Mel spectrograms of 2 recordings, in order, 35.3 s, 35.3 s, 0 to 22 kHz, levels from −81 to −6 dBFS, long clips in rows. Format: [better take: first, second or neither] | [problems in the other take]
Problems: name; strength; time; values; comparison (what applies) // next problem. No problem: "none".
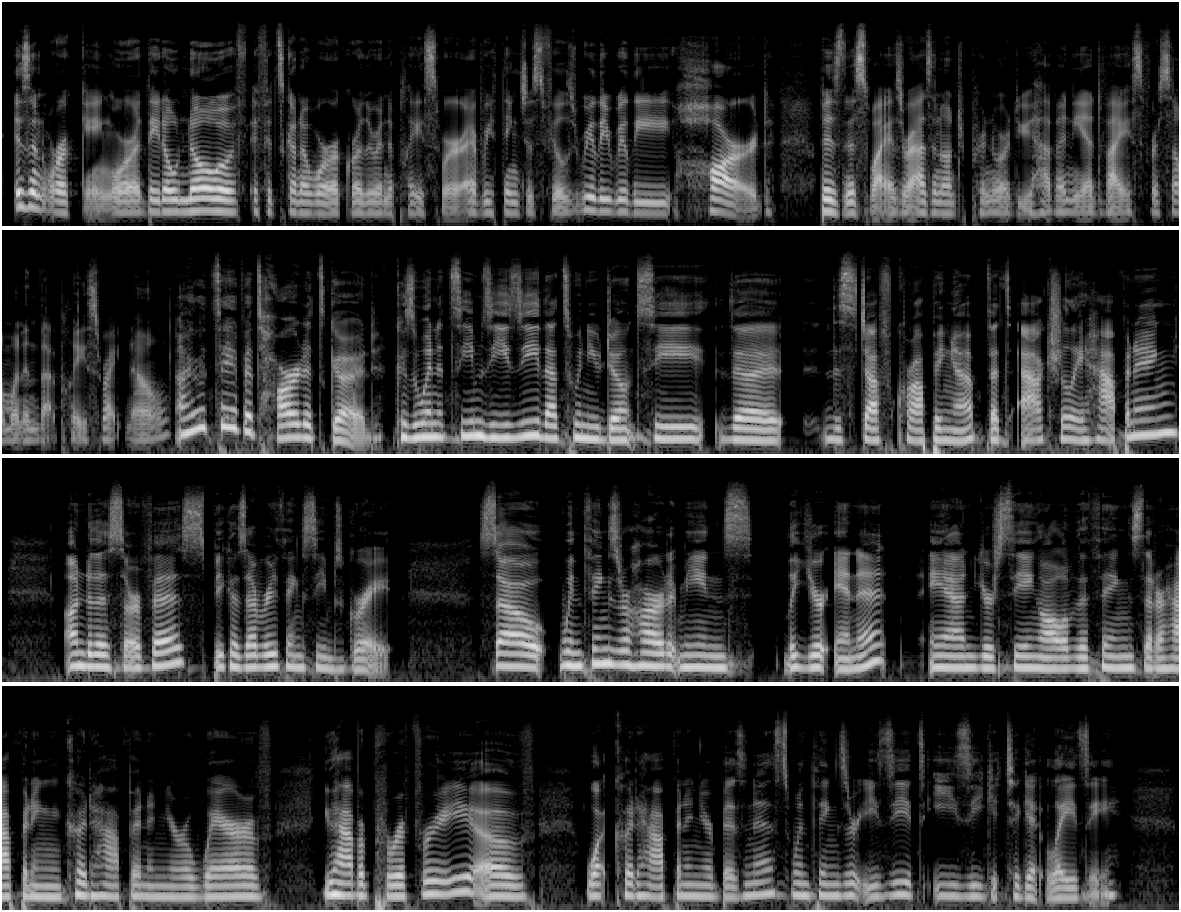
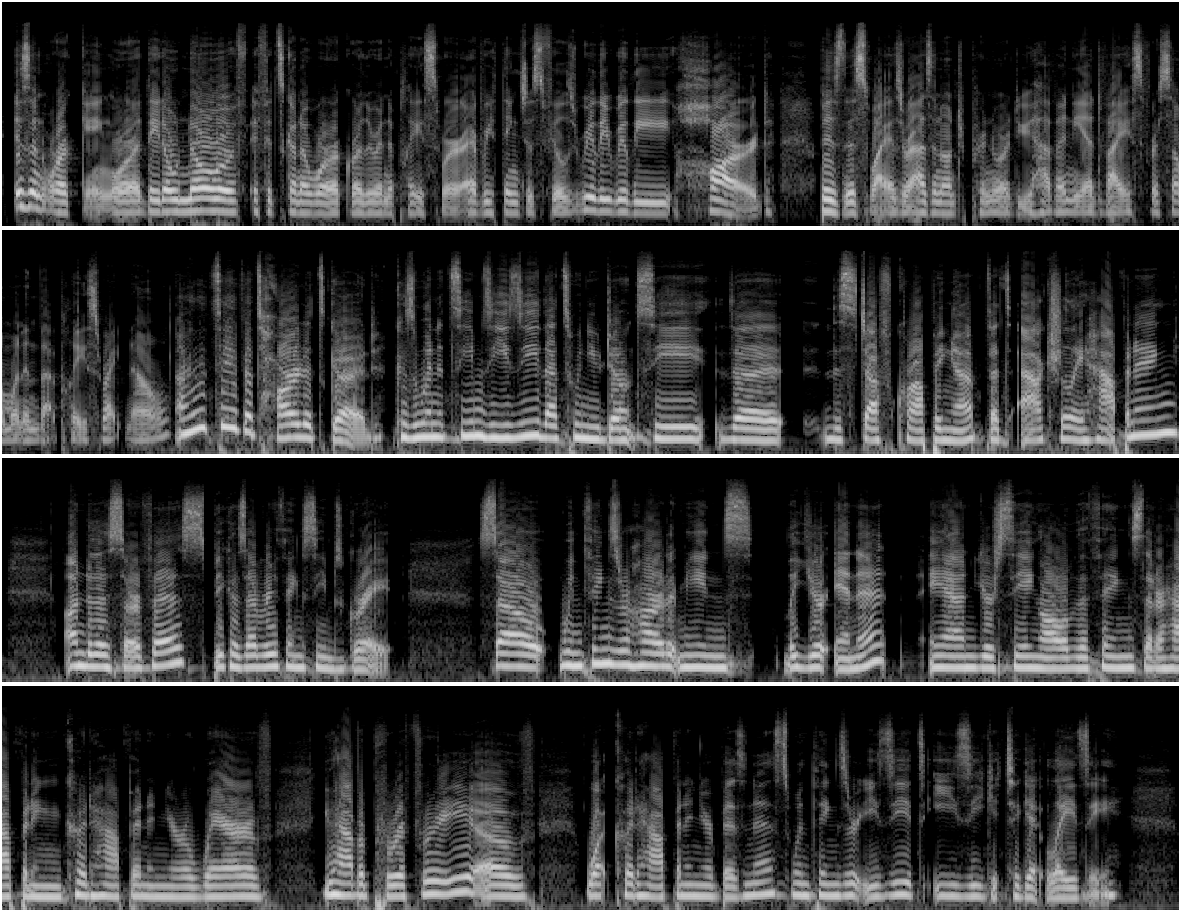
first | distortion; slight; 10 dB below the speech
